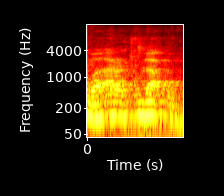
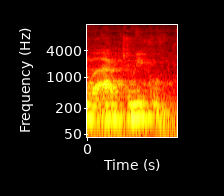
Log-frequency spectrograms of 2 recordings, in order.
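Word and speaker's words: وَأَرْجُلَكُمْ: Tapi kalau dalam mazhab kita bacanya wa arjulakum, bukan wa arjulikum.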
